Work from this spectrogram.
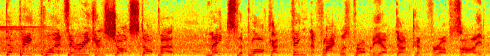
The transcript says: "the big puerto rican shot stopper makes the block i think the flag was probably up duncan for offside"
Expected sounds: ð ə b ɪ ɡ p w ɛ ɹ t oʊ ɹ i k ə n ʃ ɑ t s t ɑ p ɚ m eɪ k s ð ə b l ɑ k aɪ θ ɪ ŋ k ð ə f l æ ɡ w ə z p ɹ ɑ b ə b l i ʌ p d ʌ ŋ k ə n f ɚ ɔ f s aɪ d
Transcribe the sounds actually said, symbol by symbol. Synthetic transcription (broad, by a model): ð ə b ɪ ɡ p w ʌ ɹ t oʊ ɹ i k ə n ʃ ɑ t s t ɑ p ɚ m eɪ k s ð ə b l ɑ k aɪ θ ɪ ŋ k ð ə f l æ ɡ w ə z p ɹ ɑ b ə b l i ʌ p d ʌ ŋ k ə n f ɚ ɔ f s aɪ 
